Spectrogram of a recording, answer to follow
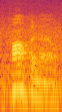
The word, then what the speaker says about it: pompano: How do you pronounce it, dear? Pompano.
